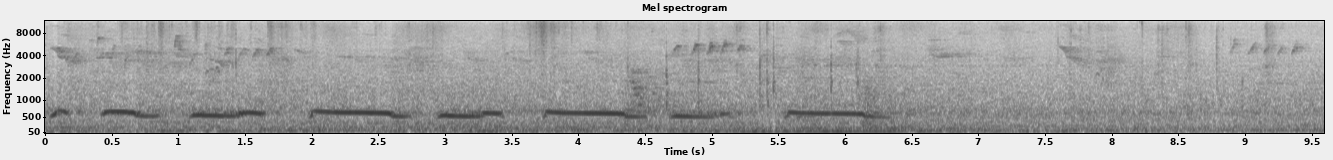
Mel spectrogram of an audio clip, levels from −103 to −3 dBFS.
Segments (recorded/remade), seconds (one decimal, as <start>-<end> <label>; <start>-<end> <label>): 0.0-9.6 recorded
